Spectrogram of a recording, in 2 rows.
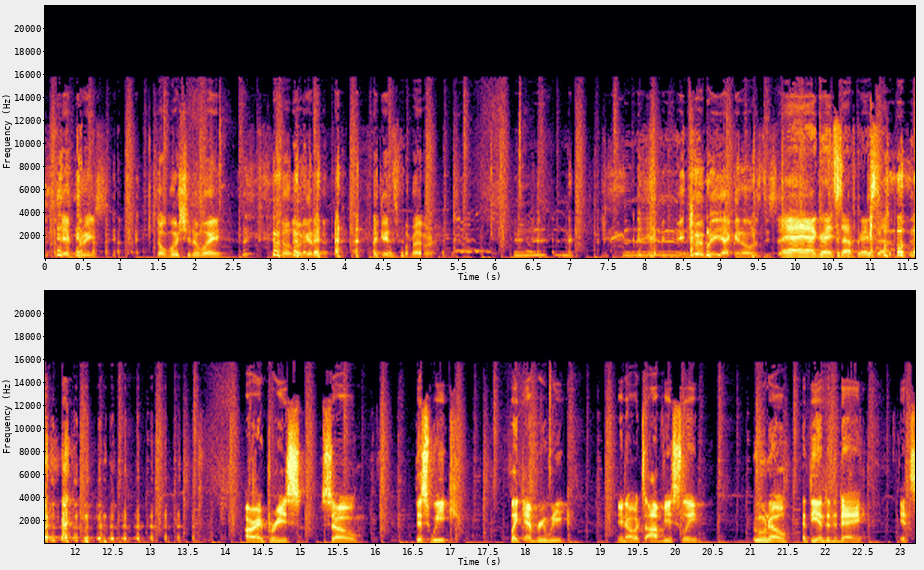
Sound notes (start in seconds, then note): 2.4 laugh; 7.3 laugh; 12.6 laugh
